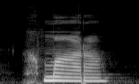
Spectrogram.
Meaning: cloud
- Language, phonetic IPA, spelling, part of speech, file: Ukrainian, [ˈxmarɐ], хмара, noun, Uk-хмара.ogg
